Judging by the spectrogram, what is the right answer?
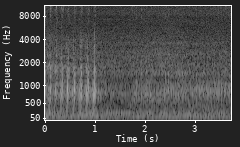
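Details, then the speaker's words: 1967 Triumph vintage British twin motorcycle after cleaning the clogged pilot jet. Now an even, steady twin-cylinder beat with a smooth, settled idle and no stumbling or popping. Normal idle. "We cleaned the pilot jet. [Applause] What a difference a clean pilot jet makes. Listen to that thing."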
